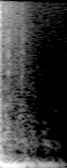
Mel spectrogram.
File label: Ball Player Hand Hit Tackleball Light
